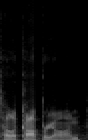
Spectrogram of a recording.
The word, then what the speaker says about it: Helicoprion: the shark with the spiral mouth uh it's pronounced helicoprion but uh i just looking as like throughout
